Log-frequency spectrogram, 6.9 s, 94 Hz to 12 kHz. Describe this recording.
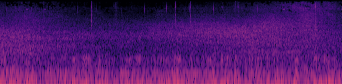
SUBIDA A PATIOS sonidos del timón 2
Proyecto SIAS-UAN, trabjo relacionado a la bicicleta como objeto sonoro en contexto de paisaje. Subida y bajada a Patios Bogotá-La Calera. Registros realizados por: Jorge Mario Díaz Matajira, Juan Fernando Parra y Julio Ernesto Avellaneda el 9 de diciembre de 2019, con grabadores zoom H6
Proyecto-SIAS, paisaje-sonoro, bicycle-sounds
